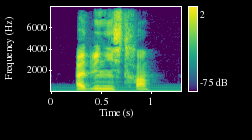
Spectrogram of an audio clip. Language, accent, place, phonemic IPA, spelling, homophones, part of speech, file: French, France, Lyon, /ad.mi.nis.tʁa/, administra, administras / administrât, verb, LL-Q150 (fra)-administra.wav
- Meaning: third-person singular past historic of administrer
